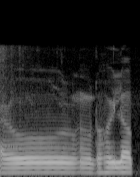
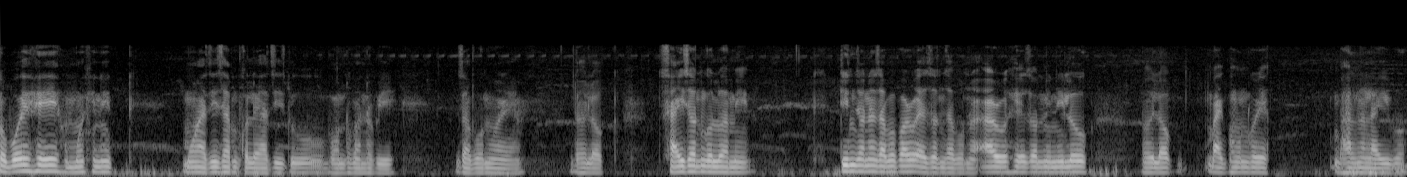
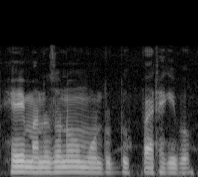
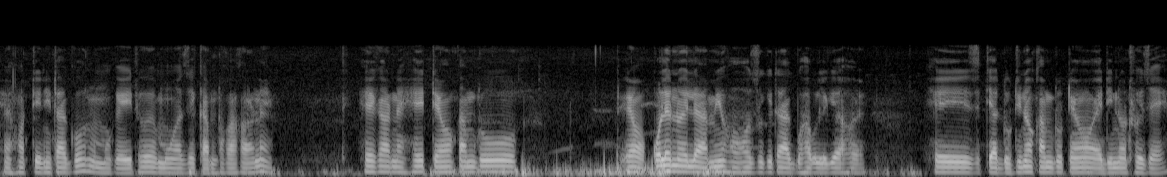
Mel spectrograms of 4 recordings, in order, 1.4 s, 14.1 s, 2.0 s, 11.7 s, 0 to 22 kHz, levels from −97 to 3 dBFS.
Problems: none marked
